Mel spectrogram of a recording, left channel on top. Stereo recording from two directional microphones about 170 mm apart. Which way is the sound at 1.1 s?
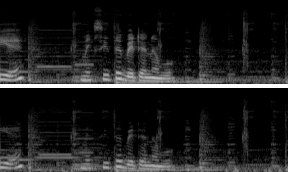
25° left (ahead or behind).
